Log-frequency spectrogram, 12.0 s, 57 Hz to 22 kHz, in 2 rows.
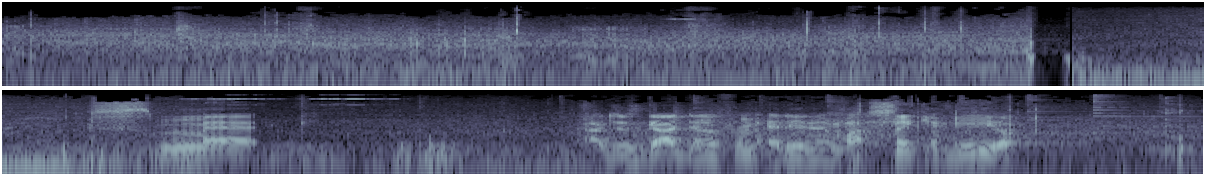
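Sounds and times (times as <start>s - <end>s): road traffic noise: 0.0s - 12.0s.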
